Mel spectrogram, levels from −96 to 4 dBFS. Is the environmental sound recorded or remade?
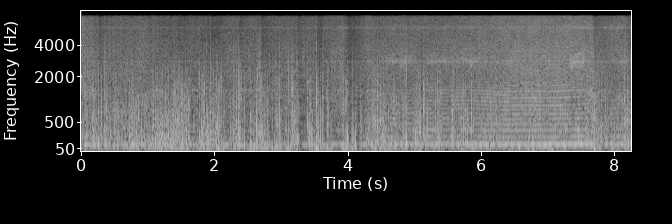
remade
